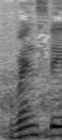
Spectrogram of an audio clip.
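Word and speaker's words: Wednesday: Match T silent, rhythm T silent, Depp B silent, chalk L silent, balm L silent, sign जी silent, वेंसडे में D silent, would में L silent और half में L silent.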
